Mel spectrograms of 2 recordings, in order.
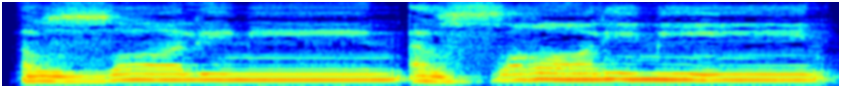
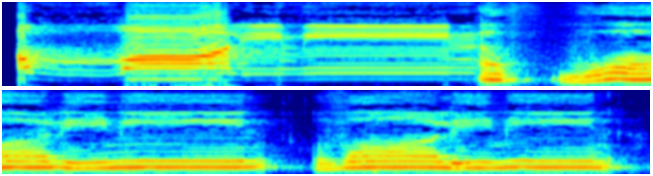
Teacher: the dha is characterized by being loud, loose, elevated, adherent, and velarized. It has tafkhim.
